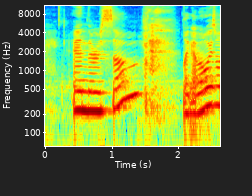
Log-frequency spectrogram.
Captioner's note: chuckling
